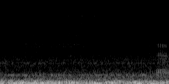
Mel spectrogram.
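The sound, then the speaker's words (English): A steady, deep rumble fills the inside of a moving car in heavy traffic on German city roads, with road and engine noise droning continuously at a fairly loud, even level throughout. “I'm in heavy traffic, just like Scottlo was, but I think people are a bit more civilized on German city roads.”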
